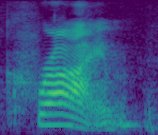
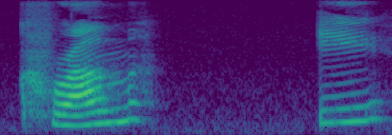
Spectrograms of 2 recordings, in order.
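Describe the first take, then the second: First: The vowel is said like 'eye'. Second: The vowel is not said like 'eye'. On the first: The speaker calls it right. "You're going to pronounce it as crime" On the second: The speaker calls it wrong. "You're not going to pronounce it as crumb E"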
